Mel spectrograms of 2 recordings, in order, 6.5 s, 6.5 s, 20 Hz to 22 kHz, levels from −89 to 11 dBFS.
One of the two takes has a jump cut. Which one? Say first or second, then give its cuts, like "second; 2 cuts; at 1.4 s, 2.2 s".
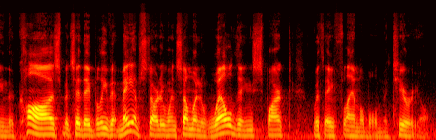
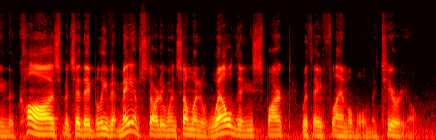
second; 1 cut; at 4.4 s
